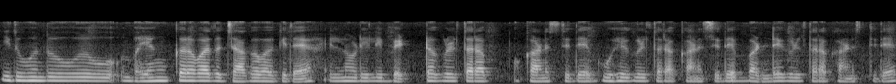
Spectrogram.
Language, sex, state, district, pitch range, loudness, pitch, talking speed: Kannada, female, Karnataka, Mysore, 150-170 Hz, -21 LUFS, 155 Hz, 135 wpm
